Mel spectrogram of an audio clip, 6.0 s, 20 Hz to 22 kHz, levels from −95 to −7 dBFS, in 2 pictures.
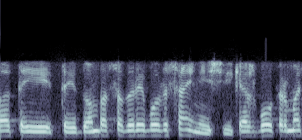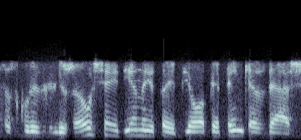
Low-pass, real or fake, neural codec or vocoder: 7.2 kHz; real; none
